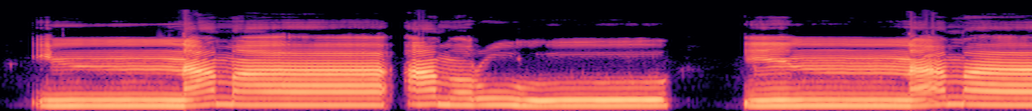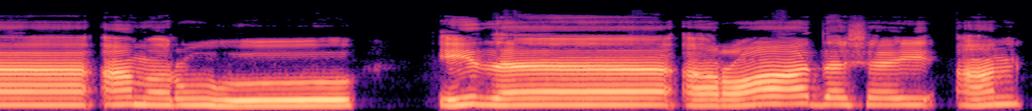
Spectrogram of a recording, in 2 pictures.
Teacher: اذا کو 3 سیکنڈ تک لمبا کریں گے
